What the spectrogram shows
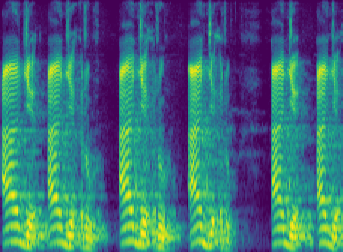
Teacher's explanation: perhatikan huruf Jim yang sukun ini kita pantulkan AJ AJR AJR AJR AJ AJ huruf jimnya dipantulkan AJ sebagaimana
